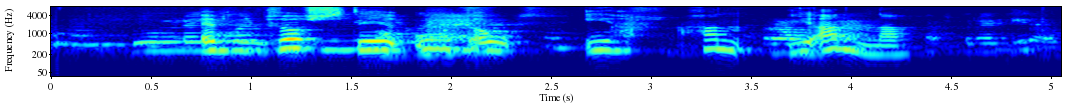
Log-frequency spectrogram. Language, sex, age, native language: Icelandic, male, 9, Icelandic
